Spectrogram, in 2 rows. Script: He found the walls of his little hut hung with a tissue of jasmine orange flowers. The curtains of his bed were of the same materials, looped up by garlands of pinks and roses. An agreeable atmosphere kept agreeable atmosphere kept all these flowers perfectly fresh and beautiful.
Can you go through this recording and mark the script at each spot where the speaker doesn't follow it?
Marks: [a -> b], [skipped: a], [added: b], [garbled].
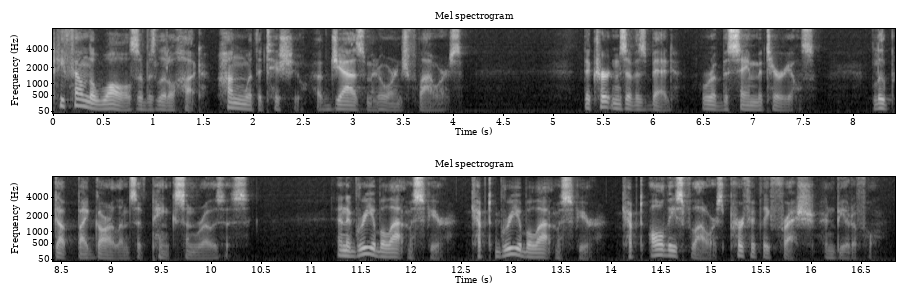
He found the walls of his little hut hung with a tissue of jasmine orange flowers. The curtains of his bed were of the same materials, looped up by garlands of pinks and roses. An agreeable atmosphere kept agreeable atmosphere kept all these flowers perfectly fresh and beautiful.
